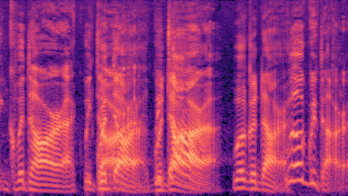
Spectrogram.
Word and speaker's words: Guidara: it's pronounced so okay it's will gu u i d a r it feel like it be guidara Guida will Gara will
